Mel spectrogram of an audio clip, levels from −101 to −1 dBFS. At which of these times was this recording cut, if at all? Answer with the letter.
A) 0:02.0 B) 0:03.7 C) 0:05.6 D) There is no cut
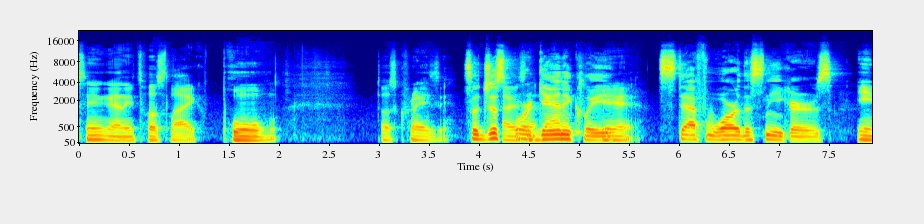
D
